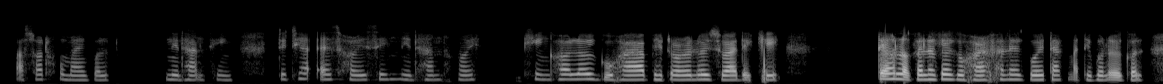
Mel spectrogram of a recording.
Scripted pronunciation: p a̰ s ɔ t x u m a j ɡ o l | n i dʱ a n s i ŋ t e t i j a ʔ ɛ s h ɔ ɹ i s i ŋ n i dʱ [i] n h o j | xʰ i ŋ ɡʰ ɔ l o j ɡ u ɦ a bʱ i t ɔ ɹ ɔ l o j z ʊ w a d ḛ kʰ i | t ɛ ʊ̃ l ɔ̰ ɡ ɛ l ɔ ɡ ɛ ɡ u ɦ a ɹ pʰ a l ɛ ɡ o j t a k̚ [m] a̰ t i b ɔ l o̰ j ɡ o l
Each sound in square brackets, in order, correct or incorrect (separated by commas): incorrect, correct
